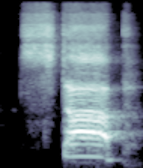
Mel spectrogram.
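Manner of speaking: sudden loud, high yell; yelled warning. Retold or imitated. A subcontractor yells at a man running through rain, shouted warning. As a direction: yell it out to halt someone in their tracks. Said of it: "someone yells out".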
